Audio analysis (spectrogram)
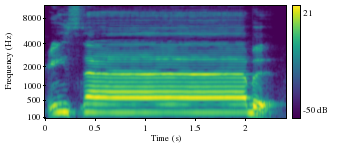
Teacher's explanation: با کی پیش کو ہم نے وقف کی وجہ سے جزم سے کنورٹ کر کے پچھلے حرف سے ملا دیا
